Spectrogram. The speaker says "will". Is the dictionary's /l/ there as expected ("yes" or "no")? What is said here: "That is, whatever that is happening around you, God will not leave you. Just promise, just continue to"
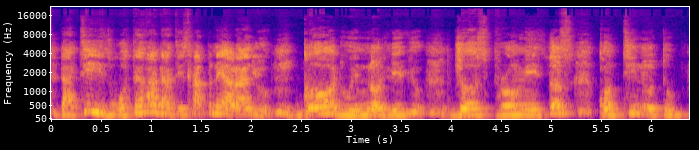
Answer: yes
